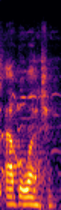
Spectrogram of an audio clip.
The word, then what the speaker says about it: Appalachian: not gonna let slide it's appalachian it is pronounced appalachian we can go over the etymology appalachian pronunciation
